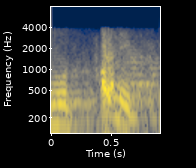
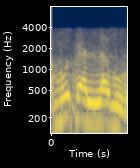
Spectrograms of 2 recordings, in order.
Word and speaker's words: Muttalib: ko Muttalib ake cewa ba Muttalabu ba ba Muttalabu ba a Muttalib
